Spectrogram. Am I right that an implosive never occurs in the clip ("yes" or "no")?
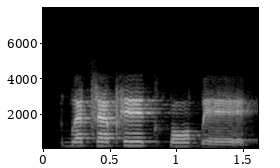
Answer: no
